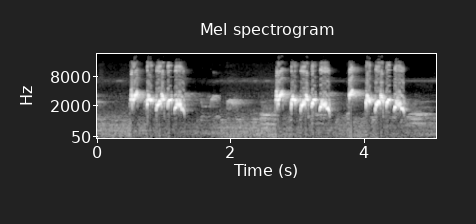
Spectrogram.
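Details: Thai red-whiskered bulbul song played to stimulate caged birds: three loud, chattering, bubbly phrases, each a rapid run of five or six slurred notes, separated by short pauses with a few soft whistles.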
